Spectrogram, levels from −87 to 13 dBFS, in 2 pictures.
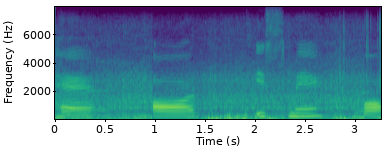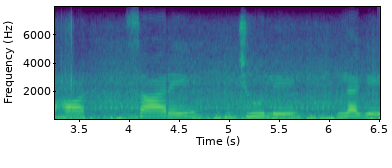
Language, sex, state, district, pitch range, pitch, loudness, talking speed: Hindi, male, Chandigarh, Chandigarh, 225-235 Hz, 230 Hz, -15 LUFS, 65 wpm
